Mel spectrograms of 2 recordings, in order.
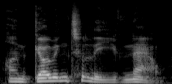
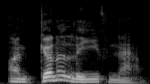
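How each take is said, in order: First: Going to is said fully, two clear words. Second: Going to is reduced to one word, gonna. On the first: The speaker is in a professional, formal situation. "She says it properly. She says it fully" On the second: The speaker is in a casual, informal situation. "She doesn't say going to, she says gonna"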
